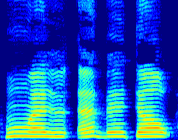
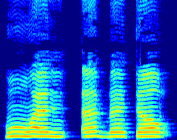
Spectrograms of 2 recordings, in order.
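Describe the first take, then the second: Both takes have the same delivery.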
